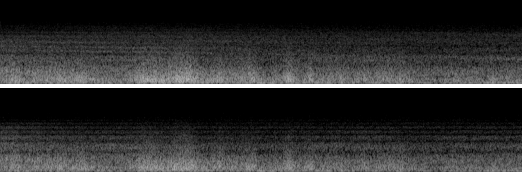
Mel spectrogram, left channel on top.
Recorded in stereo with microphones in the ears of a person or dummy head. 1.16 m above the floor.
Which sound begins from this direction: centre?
An aircraft, at 0.0 s.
